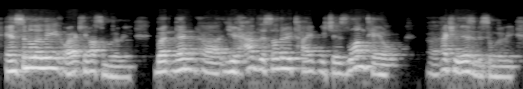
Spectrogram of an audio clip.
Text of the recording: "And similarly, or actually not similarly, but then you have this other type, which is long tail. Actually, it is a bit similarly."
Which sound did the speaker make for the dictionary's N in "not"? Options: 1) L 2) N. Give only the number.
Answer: 1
